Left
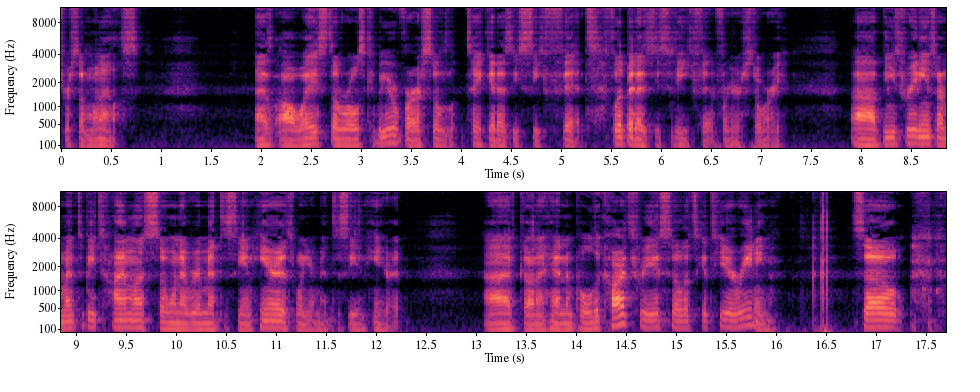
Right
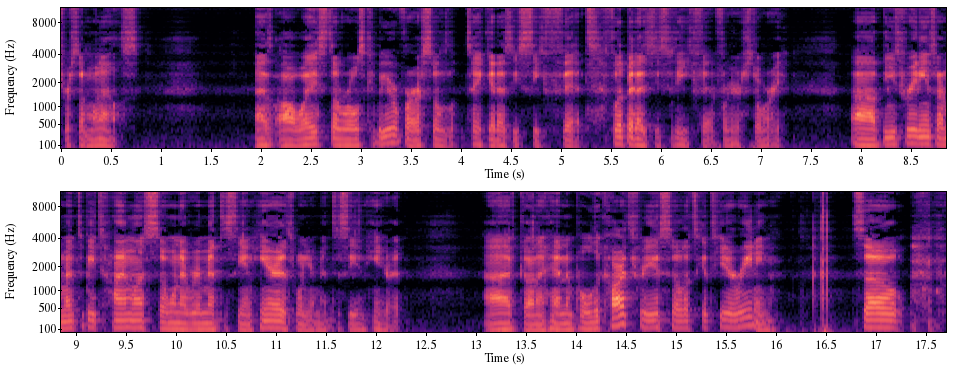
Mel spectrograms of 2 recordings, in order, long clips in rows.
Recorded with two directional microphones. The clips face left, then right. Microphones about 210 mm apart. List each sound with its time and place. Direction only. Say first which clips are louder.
0.0 s speech: even; centre (ahead or behind)
2.0 s speech: even; centre (ahead or behind)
